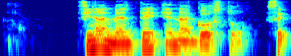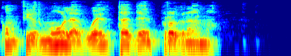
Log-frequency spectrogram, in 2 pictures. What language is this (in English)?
Spanish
